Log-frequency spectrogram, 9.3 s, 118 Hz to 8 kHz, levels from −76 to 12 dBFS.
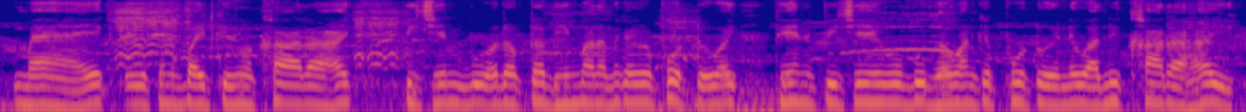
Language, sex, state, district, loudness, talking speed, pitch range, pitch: Bajjika, male, Bihar, Vaishali, -25 LUFS, 130 wpm, 155-175 Hz, 165 Hz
